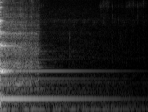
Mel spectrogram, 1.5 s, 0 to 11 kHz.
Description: PLK Grand Mbira; Roland LCDP11 Africa VOL-1; M'biras

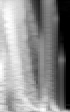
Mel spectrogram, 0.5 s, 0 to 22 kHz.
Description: FM Slap, Cwejman S1

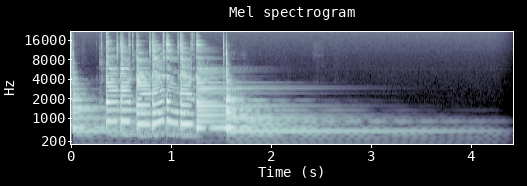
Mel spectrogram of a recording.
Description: PIPA PHRASES; Spectrasonics; Heart of Asia

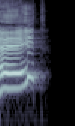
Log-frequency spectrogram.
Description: YODEL, World Voices; ILIO; Vocal Planet

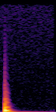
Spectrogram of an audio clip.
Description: Tom, Toms; Fricke Schlagzwerg; Drum Machines

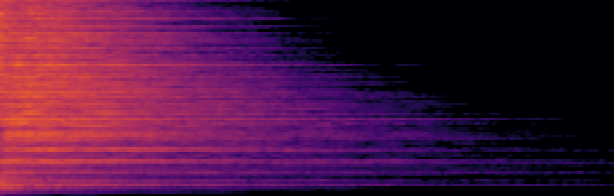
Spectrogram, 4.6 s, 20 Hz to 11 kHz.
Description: Crash 16in edge, Cymbals; Deeply Sampled Drums

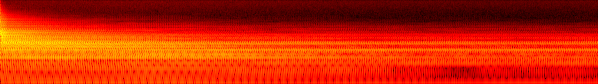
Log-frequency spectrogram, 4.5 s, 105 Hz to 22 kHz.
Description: RESO METAL 2 A#1, Yamaha VP-1; Music Store

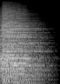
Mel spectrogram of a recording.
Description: HIT, Orch Hits; Roland - Brass, Strings, Hits and Combos; Orch.Hits 1

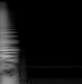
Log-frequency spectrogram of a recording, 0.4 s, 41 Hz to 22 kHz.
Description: Perc; Drums; ZERO G - Datafile DISC 2

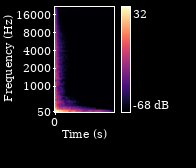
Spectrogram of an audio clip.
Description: REAL DRUMS POP KIT

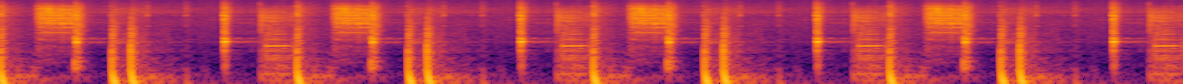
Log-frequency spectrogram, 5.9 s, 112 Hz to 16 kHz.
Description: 162, breaks, Loops; M8

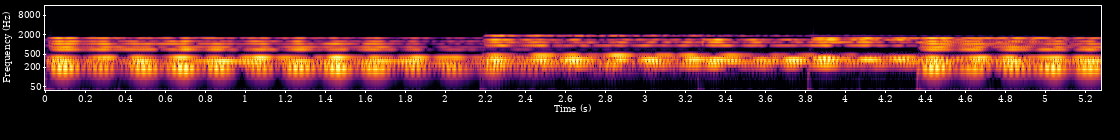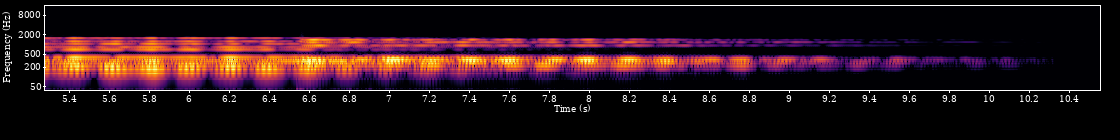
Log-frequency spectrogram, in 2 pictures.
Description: Vibe Pad, Funk; Dr. Fink's Funk Factory

